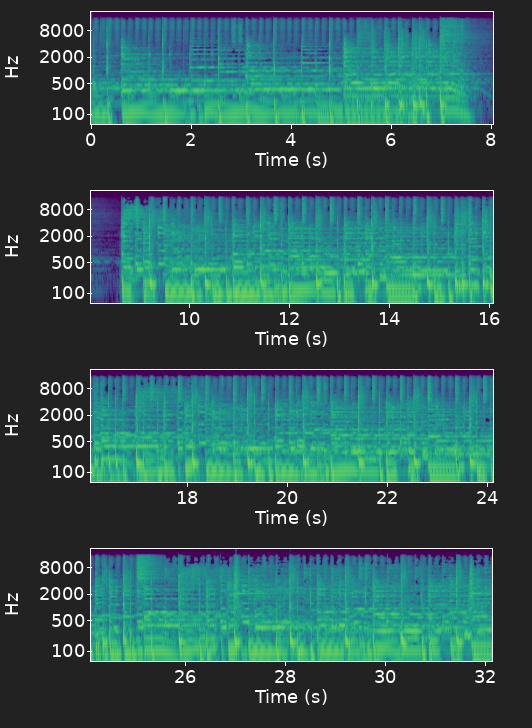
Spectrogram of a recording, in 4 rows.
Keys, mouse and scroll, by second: 3.1 shift+click, 7.9-17.1 drag, 21.5 space, 26.0-31.9 drag, 31.9-32.1 drag.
